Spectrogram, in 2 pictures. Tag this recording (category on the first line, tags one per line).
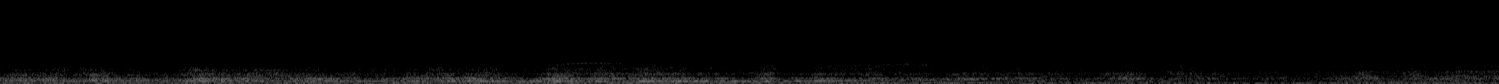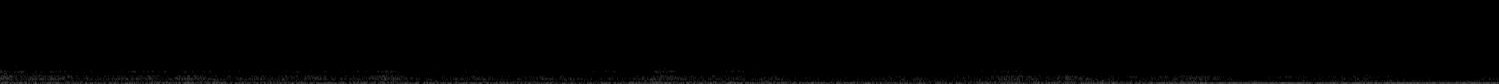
Soundscapes > Nature
alice-holt-forest
field-recording
nature
phenological-recording
raspberry-pi
natural-soundscape
soundscape
meadow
